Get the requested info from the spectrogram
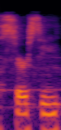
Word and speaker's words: Sirsy: I would always sign all of my cards, "Love Circe," to her. Only with her. It wasn't my nickname with everyone, just with her. And, you know, we were little kids, so we spelled it phonetically, S-I-R-S-Y.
